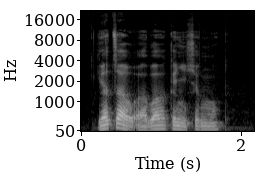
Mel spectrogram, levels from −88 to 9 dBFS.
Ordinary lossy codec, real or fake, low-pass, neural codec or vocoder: none; fake; none; vocoder, 44.1 kHz, 128 mel bands every 256 samples, BigVGAN v2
